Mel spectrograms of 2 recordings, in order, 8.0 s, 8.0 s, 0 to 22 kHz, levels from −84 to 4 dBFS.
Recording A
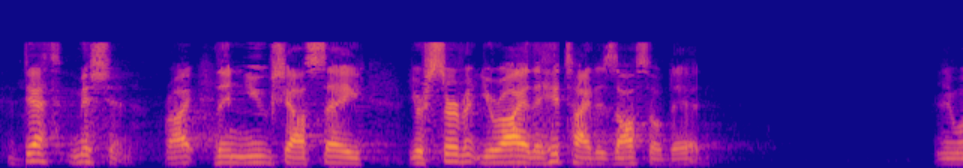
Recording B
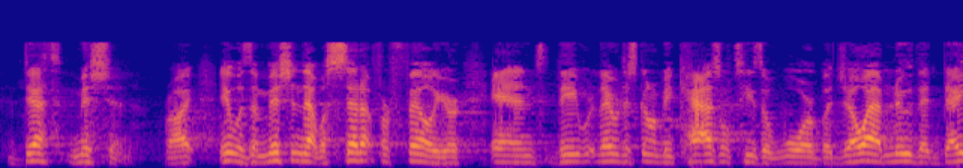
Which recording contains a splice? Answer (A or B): A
